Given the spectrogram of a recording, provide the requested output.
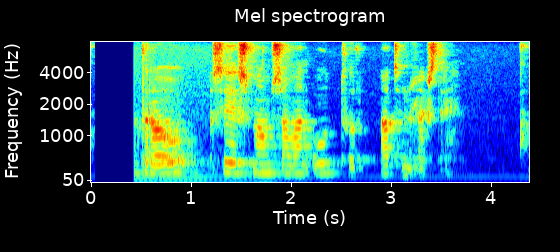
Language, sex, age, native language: Icelandic, female, 50-59, Icelandic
